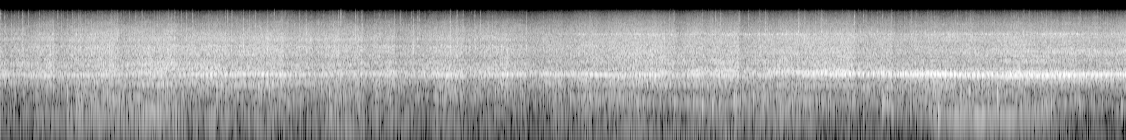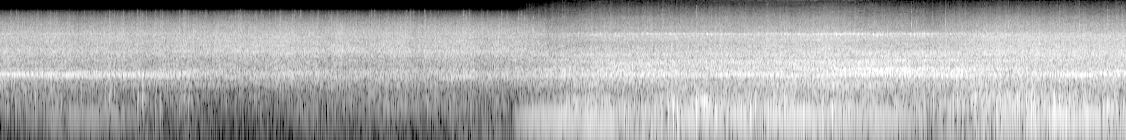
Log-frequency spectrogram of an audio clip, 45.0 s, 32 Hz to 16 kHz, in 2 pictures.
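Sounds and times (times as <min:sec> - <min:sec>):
model train whirring and rattling: 0:00.0 - 0:45.0
model diesel engine sound: 0:32.8 - 0:45.0
steady hum: 0:32.8 - 0:45.0.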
